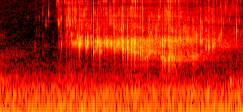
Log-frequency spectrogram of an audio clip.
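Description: tea being poured

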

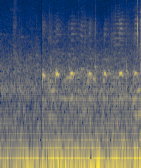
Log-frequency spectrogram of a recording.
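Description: geese honking

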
